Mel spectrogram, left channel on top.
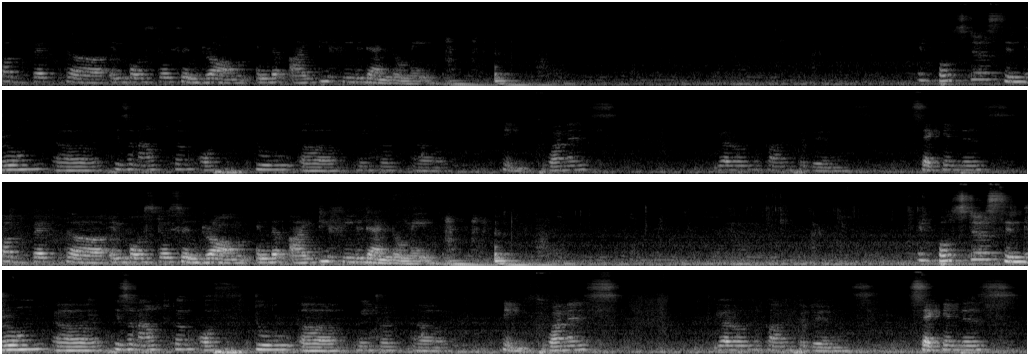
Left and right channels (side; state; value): left; quieter; 11.8 dB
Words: up with imposter syndrome in the IT field and domain? Imposter syndrome is an outcome of two major things. One is your own confidence. Second is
